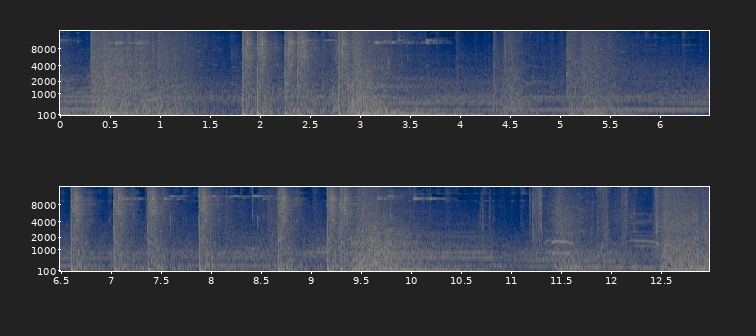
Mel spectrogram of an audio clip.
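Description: A car engine roars as it speeds along.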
